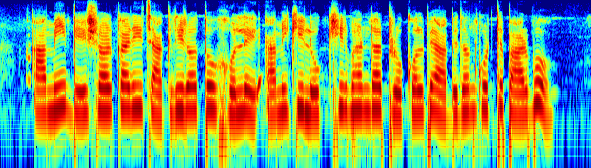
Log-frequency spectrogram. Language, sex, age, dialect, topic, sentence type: Bengali, female, 41-45, Rajbangshi, banking, question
